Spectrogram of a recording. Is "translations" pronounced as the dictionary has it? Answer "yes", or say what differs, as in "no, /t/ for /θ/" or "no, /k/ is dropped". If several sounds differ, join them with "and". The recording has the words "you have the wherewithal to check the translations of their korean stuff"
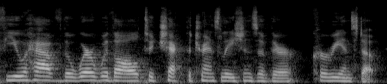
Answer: yes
